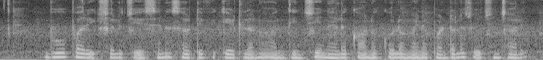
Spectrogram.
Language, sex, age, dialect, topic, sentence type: Telugu, female, 46-50, Utterandhra, agriculture, statement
